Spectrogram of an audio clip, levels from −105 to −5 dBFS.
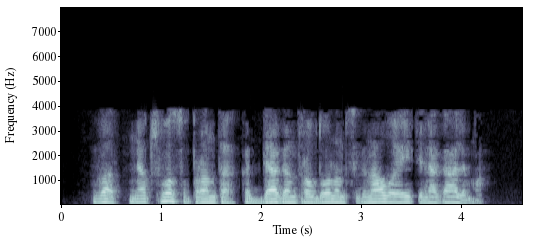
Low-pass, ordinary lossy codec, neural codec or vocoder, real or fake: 7.2 kHz; AAC, 16 kbps; none; real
